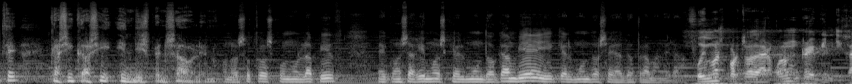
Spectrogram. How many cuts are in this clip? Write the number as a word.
two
